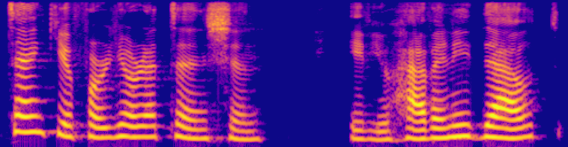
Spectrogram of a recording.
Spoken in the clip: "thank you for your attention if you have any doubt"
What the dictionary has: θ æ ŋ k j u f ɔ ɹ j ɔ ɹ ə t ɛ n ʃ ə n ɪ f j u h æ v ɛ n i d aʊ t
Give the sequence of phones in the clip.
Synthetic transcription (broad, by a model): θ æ ŋ k j u f ɔ ɹ j ɔ ɹ ə t ɛ n ʃ ə n ɪ f j u h æ v ɛ n i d aʊ t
